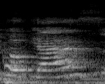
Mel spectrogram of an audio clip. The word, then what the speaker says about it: Popeyes: My dad, his favorite place is this fried chicken one called Popeyes, which some of you will know is spelled Popeyes. So my dad pronounces it Pope, yes.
